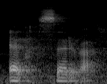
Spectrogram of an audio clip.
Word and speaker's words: et cetera: and then say cetera et cetera et cetera okay etc etc etc are pronounced with the glottal stop at the beginning of the vowel okay i say ah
